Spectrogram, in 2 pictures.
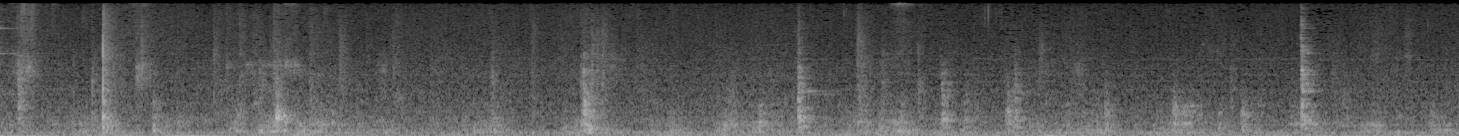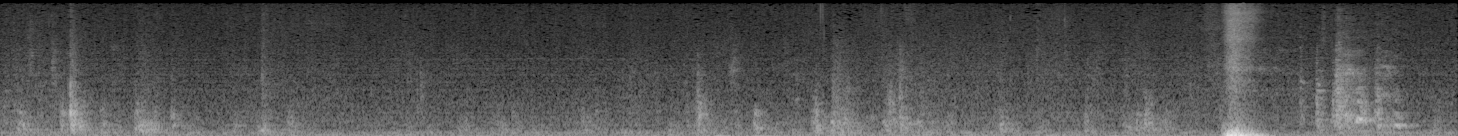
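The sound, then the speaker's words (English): Many people stand, push their chairs back in, then pull them out again and sit down, trying to make no sound: soft, scattered scrapes and knocks amid a hush, with one sharper, louder clunk near the end. “Put your chair back in, and then put your chair out again and sit down. And try to do it without a sound.”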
